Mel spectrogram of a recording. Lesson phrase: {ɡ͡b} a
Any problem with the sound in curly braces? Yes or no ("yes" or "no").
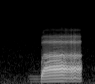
no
